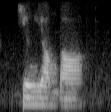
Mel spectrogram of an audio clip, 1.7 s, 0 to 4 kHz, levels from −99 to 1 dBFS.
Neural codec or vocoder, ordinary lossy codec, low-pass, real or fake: none; Opus, 16 kbps; 3.6 kHz; real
